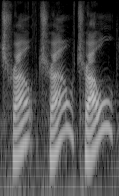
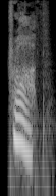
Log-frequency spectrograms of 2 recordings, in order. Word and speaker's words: trowel: How do you pronounce trow? Trowel. Wait, trowel? Troth.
